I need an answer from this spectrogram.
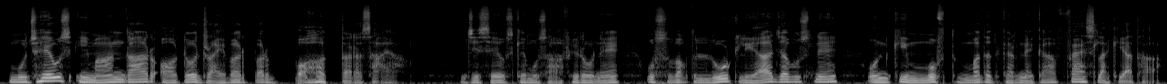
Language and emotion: Urdu, sad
